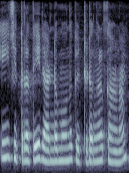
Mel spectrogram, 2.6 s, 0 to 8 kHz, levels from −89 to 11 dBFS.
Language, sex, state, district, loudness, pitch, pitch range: Malayalam, female, Kerala, Kollam, -15 LUFS, 220 Hz, 205-245 Hz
